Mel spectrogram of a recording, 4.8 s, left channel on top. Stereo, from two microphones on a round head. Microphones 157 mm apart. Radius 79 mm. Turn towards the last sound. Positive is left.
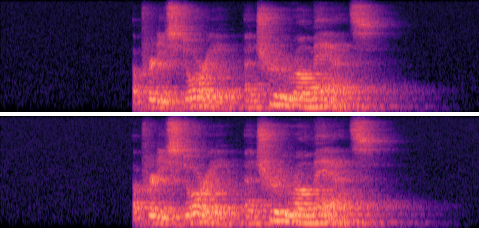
turn(degrees=20)  # may be behind; listen again after turning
